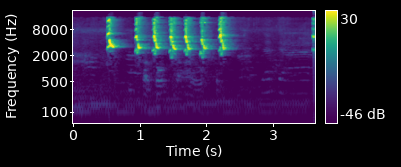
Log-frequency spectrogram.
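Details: Greater green leafbird singing as a lure recording meant to prompt other birds to reply: six loud, harsh, buzzy chip notes in quick, slightly irregular succession, with a faint low hum beneath.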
